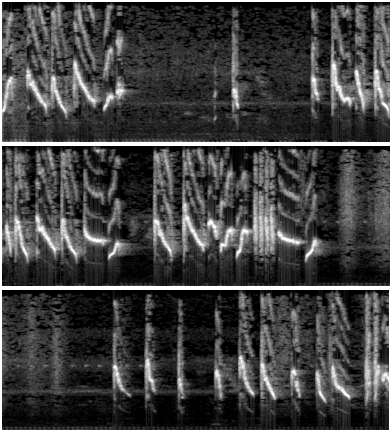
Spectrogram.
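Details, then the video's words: Low-condition white-eye singing repeated high falling whistles in irregular bursts, with short gaps, over a steady low background hum. "BUNYI PLECI KURANG BIRAHI atau KURANG KENCENG"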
